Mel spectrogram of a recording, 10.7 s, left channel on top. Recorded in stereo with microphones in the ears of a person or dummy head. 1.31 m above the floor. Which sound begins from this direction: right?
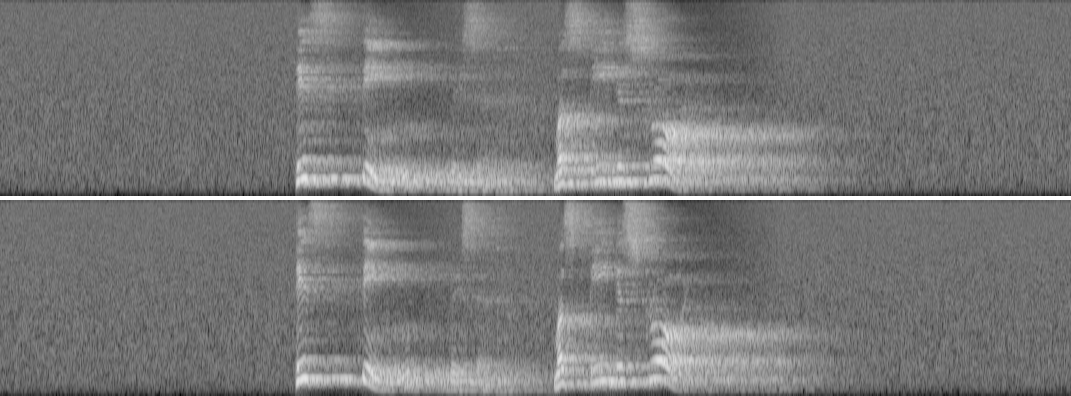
A man speaking, at 3.0 s.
